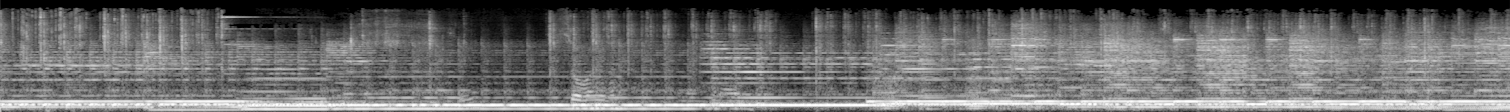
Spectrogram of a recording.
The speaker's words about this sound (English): So you can see these two. See when you add different elements to the mix. Here's the typewriter, and here's like another rock guitar that's going on under it.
